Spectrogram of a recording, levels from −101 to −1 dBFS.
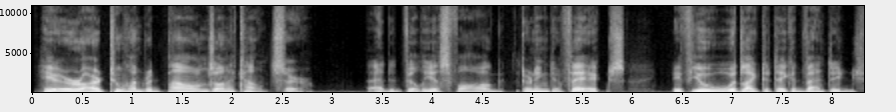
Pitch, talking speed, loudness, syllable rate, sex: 115 Hz, 150 wpm, -17 LUFS, 4.4 syllables/s, male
